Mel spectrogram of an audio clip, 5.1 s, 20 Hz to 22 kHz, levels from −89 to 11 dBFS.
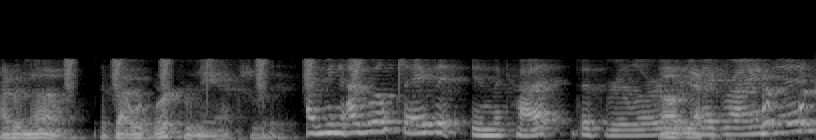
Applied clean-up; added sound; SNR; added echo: none; Rattle (instrument); 16 dB; reverberation time 0.4 s.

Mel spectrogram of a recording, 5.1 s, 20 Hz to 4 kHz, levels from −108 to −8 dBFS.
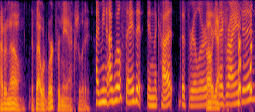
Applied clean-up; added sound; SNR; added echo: none; none; none; none.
